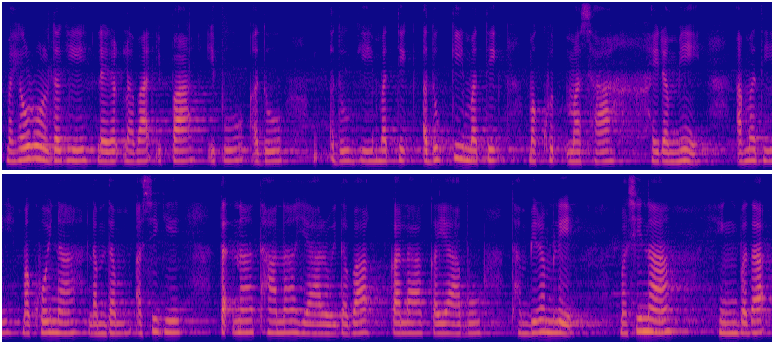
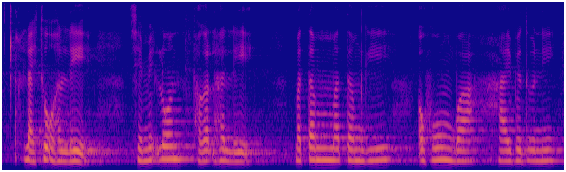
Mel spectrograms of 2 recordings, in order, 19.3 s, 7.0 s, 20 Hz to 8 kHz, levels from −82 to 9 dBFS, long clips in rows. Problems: none marked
